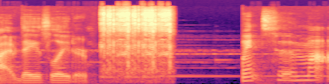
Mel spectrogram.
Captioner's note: camera shutter clicking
